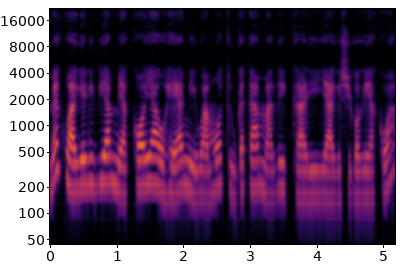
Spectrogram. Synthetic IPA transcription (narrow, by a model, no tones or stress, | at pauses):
mɛkwaɣeɾiðiameakɔjaoɦɛaniwamɔtuːɡatamaðeɾikaɾijaɣeɕiɣɔɣeakwa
